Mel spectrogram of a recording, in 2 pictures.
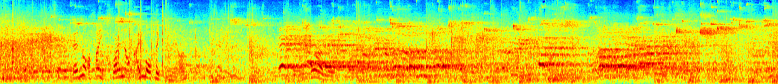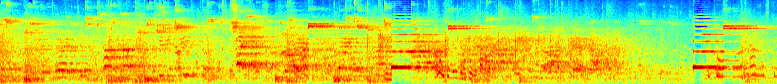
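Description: Basketball game in a large sports hall: the ball bouncing on the wooden court amid players' voices, echoing. A steady electronic buzzer from the scoring table sounds briefly twice, once a little before the end and again right at the end.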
